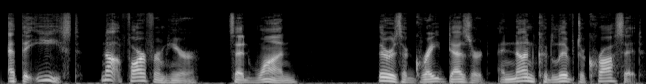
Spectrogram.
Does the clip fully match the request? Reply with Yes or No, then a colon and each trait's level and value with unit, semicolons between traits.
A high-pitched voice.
No: low, 120 Hz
